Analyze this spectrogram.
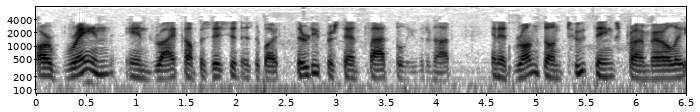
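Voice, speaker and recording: In an Irish accent, a man with a very deep, low pitch talks at a moderate pace with fairly even intonation. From Ireland. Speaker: wellness doctor. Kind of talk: live radio interview. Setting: phone call.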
